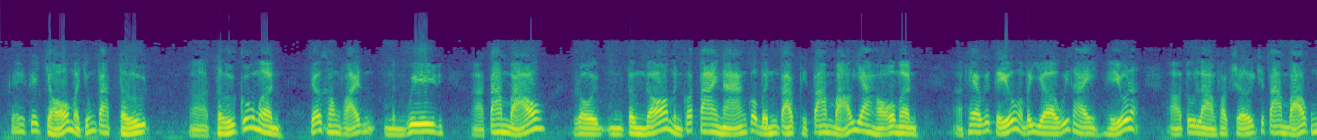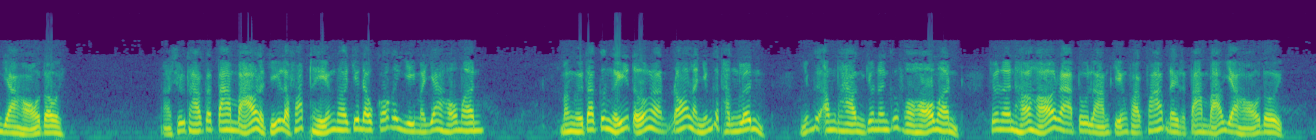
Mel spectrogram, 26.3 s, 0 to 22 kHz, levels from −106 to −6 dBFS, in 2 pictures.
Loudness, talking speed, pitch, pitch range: -16 LUFS, 270 wpm, 160 Hz, 135-195 Hz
